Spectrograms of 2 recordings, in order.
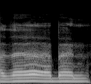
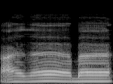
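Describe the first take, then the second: First: The word ends with an n sound. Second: The word ends in a long vowel, no n. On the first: The word is being spelled out. "বানান করার সময় আযাবান" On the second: The reader stops on this word. "দুই জবরে অক্ফ হয় তাহলে এক আলিফটা নিয়ে পড়তে হবে"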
